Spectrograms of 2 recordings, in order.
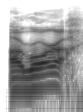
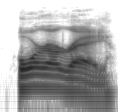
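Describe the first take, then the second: First: "Aurora" with stumbling R's; struggling with the R's. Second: "Aura Ray" with the double R dropped; simplified name. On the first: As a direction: try "Aurora" carefully over the double R. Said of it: "I cannot say your name correctly". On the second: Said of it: "It's the double R's". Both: Real, not acted.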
